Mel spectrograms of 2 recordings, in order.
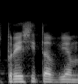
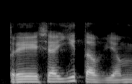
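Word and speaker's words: प्रेषयितव्यम्: See, we almost are forced to pronounce preshitavyam. No, preshayitavyam is the form. So some of them are a little twisty, but it's okay if we make mistakes because we seem to think preshitavyam sounds correct.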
